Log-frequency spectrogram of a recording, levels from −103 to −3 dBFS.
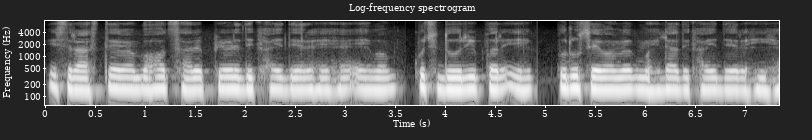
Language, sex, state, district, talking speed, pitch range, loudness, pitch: Hindi, male, Jharkhand, Deoghar, 190 wpm, 145-155 Hz, -15 LUFS, 150 Hz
